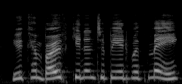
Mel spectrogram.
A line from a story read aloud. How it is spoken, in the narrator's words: called out Mother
